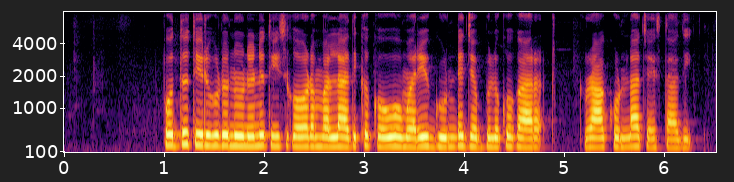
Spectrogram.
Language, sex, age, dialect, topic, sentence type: Telugu, female, 18-24, Southern, agriculture, statement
